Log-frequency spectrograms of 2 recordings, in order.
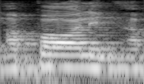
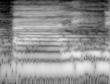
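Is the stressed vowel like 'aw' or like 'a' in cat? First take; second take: aw; a in cat. First: The stressed vowel sounds like 'aw'. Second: The stressed vowel sounds like 'a' in cat. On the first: The speaker calls it right. "सही correct way में उच्चारण सीखे" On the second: The speaker calls it wrong. "नहीं"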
